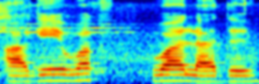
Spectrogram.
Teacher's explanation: دال حروف قلقلہ میں سے وقف کی صورت میں دال ساکن ہو جائے گا، اس لیے یہاں پر قلقلہ ہوگا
